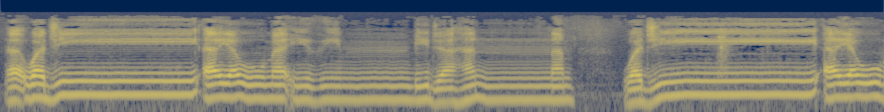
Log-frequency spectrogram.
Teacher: هل تلاحظون بأن صوت الياء لا يوجد في طريقه جزء من أجزاء الفم يقطع الصوت عنده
